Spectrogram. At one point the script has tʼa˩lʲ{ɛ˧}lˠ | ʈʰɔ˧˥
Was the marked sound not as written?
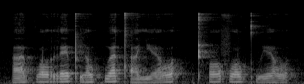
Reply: yes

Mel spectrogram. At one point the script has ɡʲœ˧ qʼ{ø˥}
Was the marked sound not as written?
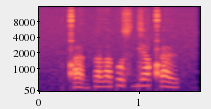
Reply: yes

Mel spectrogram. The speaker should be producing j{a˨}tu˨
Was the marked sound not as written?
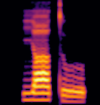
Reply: yes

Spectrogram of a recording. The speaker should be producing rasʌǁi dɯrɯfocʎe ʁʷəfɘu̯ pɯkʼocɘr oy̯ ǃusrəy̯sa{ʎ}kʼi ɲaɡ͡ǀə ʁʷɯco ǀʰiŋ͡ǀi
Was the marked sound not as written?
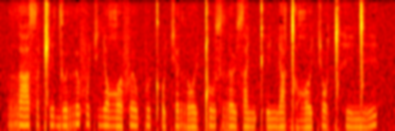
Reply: yes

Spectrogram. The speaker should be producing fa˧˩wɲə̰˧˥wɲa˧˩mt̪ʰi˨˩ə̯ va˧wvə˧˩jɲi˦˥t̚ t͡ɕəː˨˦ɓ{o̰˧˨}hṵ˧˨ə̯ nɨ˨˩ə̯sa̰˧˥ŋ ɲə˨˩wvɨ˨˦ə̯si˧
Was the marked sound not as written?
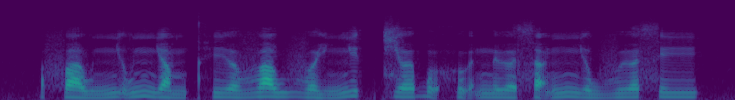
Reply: no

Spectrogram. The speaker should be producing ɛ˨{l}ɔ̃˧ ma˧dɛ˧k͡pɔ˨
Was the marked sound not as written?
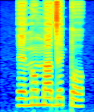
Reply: yes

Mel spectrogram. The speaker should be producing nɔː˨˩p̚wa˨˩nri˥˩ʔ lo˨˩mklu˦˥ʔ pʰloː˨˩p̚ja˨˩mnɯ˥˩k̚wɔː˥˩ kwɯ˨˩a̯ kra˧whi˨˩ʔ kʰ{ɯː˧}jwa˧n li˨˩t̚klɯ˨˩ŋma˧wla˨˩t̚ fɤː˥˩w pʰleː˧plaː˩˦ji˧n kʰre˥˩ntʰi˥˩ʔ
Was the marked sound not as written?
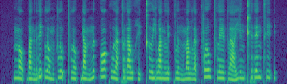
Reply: no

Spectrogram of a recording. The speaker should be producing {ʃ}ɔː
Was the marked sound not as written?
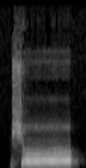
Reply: no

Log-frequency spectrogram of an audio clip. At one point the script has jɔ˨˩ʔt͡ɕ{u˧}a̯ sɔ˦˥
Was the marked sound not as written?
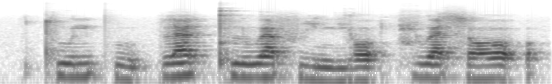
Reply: no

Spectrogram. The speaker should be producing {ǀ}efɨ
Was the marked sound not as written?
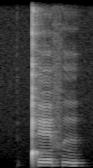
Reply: yes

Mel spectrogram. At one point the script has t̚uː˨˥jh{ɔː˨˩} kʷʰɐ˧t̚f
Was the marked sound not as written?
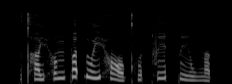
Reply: no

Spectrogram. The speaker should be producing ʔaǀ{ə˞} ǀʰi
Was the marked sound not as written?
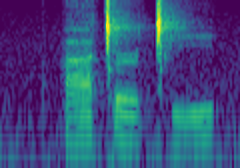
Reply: no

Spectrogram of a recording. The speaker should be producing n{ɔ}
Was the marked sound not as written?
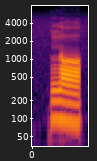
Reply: no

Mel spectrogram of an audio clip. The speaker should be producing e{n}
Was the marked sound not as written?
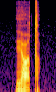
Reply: yes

